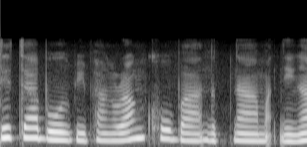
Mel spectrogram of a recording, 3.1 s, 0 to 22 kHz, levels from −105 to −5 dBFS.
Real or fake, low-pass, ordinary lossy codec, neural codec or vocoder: real; 7.2 kHz; none; none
